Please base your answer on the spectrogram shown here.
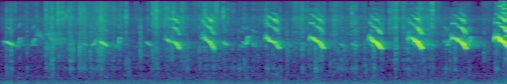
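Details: Baby chicks chirping: loud, clear high peeps sliding downward, repeated quickly about twice a second and growing louder toward the end, against near silence.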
